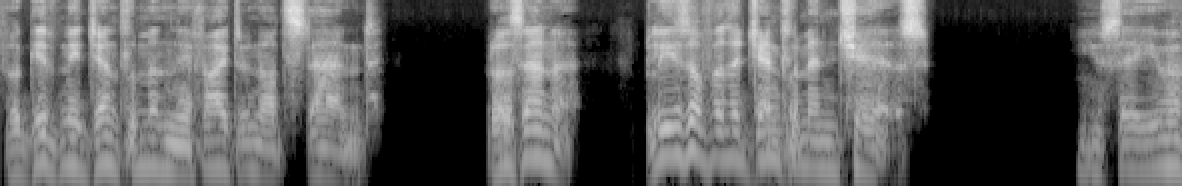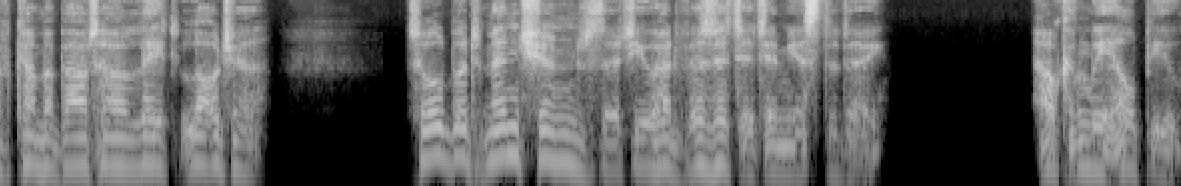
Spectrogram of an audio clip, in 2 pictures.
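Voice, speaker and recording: A man's raspy, put-on character voice at medium pitch, with long, frequent pauses. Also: moderate pace, ordinary pitch variation. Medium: read story. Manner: courteous, formal.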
